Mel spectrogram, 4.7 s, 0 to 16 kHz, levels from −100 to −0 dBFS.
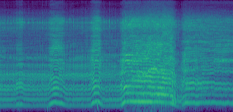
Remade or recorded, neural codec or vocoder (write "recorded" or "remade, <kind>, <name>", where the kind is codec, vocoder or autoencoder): remade, vocoder, Vocos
